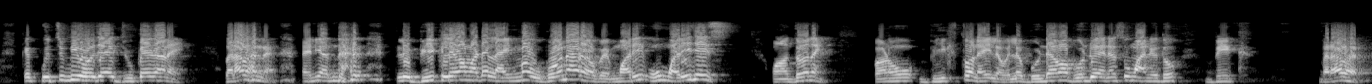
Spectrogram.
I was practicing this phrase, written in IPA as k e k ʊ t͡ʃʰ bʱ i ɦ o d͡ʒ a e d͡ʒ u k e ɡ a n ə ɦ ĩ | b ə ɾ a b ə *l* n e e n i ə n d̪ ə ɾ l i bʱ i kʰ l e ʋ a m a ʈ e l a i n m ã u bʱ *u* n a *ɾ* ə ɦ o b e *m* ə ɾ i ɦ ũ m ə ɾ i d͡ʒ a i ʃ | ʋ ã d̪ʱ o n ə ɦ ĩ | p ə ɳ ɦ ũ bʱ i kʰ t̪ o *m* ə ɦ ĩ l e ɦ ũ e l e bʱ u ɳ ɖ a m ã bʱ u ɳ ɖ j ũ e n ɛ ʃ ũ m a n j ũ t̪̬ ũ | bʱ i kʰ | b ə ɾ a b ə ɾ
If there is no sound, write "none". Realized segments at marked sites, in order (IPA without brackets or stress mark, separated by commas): ɾ, o, ɾ, m, n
